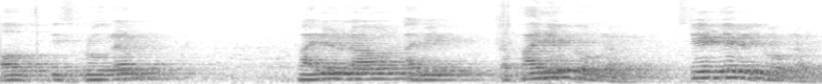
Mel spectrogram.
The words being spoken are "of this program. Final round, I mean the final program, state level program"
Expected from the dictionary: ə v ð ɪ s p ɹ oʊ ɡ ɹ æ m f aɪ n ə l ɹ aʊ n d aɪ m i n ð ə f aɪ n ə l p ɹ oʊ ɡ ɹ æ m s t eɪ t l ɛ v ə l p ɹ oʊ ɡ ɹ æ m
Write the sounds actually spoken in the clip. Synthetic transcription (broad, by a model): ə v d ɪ s p ɹ oʊ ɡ ɹ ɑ m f aɪ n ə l l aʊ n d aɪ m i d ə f aɪ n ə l p ɹ oʊ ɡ ɹ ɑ m s t eɪ t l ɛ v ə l p ɹ oʊ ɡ ɹ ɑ m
